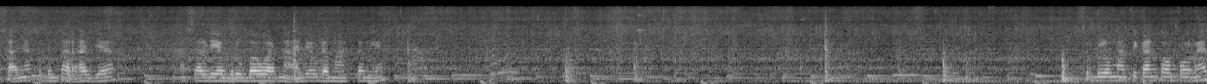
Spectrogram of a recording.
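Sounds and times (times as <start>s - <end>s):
greens sizzling in a wok: 0.0s - 12.0s
spatula knocking against pan: 5.6s - 6.5s, 9.3s - 9.8s, 10.5s - 10.9s.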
